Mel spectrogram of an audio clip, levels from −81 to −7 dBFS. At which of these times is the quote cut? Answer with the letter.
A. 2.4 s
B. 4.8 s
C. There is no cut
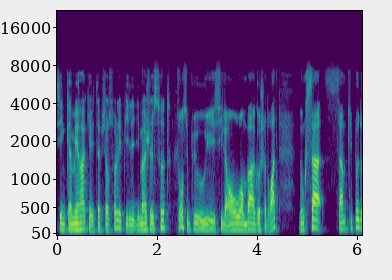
A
